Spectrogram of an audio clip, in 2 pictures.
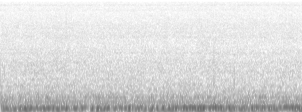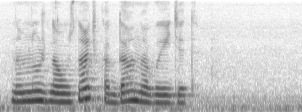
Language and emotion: Russian, neutral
